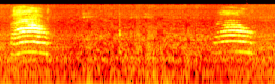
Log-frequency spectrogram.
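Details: A cat called Nora, now being kept completely indoors, meows twice indoors: a clear arching meow, then after about four seconds of near silence a second, softer and slightly shorter one.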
